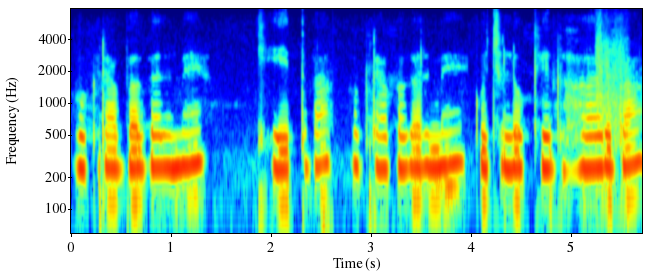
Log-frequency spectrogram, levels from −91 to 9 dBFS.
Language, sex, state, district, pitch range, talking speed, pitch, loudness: Bhojpuri, female, Uttar Pradesh, Gorakhpur, 245-260 Hz, 125 wpm, 250 Hz, -14 LUFS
